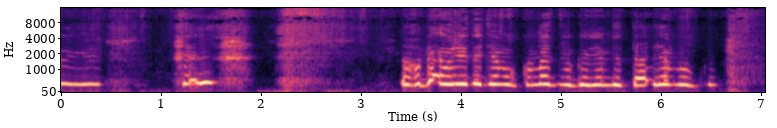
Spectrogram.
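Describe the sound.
A 47-year-old Afghan woman, a mother whose two sons were killed in fighting between Afghan soldiers and the Taliban, cries in loud voiced wails and sobs. The outbursts come in uneven bursts, separated by gasping breaths and brief pauses.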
